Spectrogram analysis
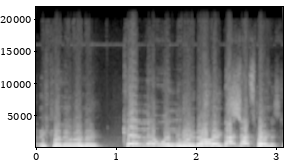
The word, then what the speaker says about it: kelewele: I don't want to mispronounce. I like the kelewele.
